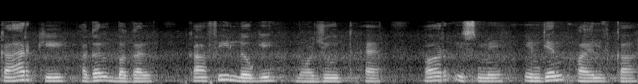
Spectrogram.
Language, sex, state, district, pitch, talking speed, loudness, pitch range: Hindi, male, Chhattisgarh, Raipur, 160 Hz, 120 wpm, -18 LUFS, 150-175 Hz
